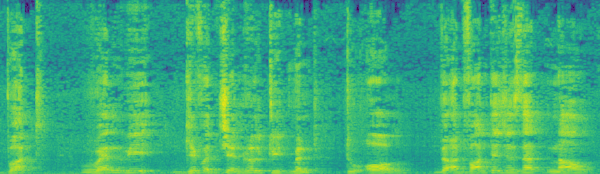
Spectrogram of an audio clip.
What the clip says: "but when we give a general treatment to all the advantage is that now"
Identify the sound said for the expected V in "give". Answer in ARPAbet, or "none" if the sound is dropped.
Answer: V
